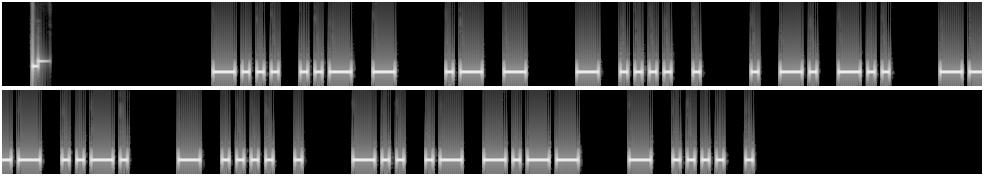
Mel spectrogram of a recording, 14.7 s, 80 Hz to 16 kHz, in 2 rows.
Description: Morse code, heard as a keyed tone, about 22 wpm, 700 Hz. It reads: BUT AT THE END OF THE DAY THE
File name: practice / 22wpm / Sets of 8 Words - 22wpm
